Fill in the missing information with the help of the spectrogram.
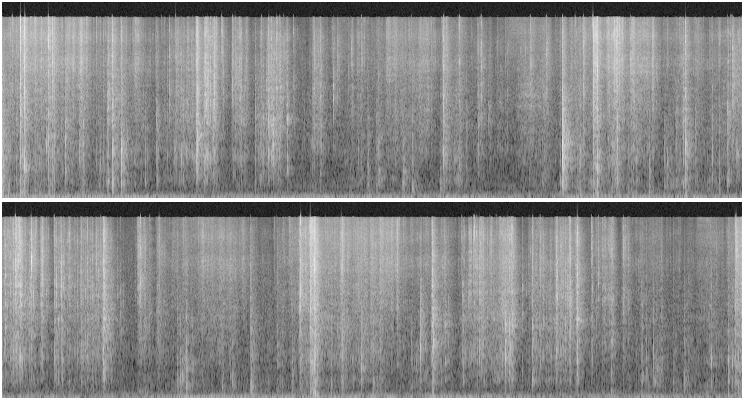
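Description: Clear plastic shrink wrap being torn off sealed trading-card boxes and crumpled by hand: irregular crinkling and crackling, with a few sharper snaps.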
